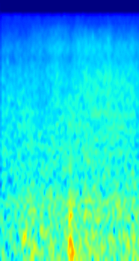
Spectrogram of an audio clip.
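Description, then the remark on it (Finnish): A steady roar of rushing water churns without pause as someone shoots the Harjaskoski rapids in Kuusamo, Finland, with waves splashing and foaming, plus a brief low thump near the middle. No voices are heard. “Terve harjaskoski niskaltasi alas, ryöppyävien aaltojen keskelle ja vaahtoihin”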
